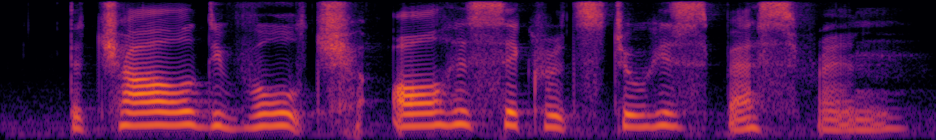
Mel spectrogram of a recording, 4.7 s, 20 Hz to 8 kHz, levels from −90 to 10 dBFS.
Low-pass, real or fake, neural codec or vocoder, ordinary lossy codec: none; real; none; none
